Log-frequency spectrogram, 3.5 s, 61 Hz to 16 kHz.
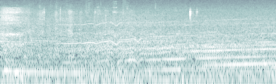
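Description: A McLaren MP4 GT3 race car engine in the Assetto Corsa video game drones steadily, its pitch rising and shifting as the car accelerates, heard at a moderate level with no talk.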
